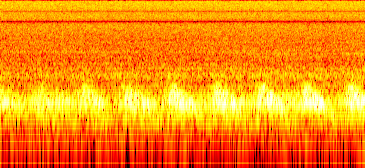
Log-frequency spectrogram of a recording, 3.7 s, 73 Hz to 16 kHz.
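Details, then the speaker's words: Fetal heartbeat on a Sonoline B pocket fetal Doppler in the mother's second pregnancy, recorded with her standing (louder lying down): fast, regular galloping whoosh at about 130 a minute over a steady hum, with the baby's kicks or elbow bumps audible. "there we go so hopefully you can hear that and you can hear every time the baby either elbows it or kicks it or anything like that"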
